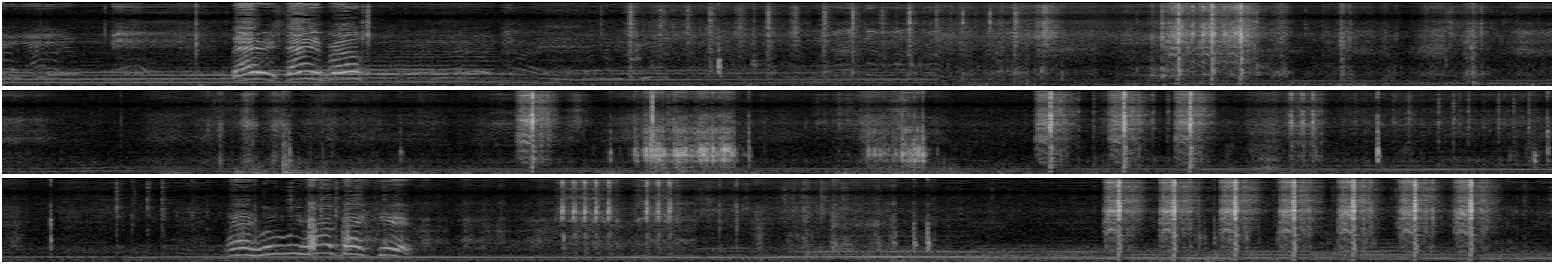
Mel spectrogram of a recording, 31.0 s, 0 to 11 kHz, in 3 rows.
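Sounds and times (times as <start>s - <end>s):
sharp clicks and cracks: 4.2s - 7.0s, 17.2s - 21.8s
airsoft rifle firing bursts: 7.7s - 8.4s, 28.0s - 30.7s.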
